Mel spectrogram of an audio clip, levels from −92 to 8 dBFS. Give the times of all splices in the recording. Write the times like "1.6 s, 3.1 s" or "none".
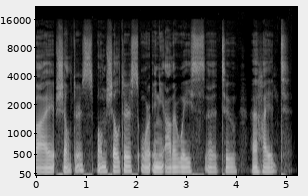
none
